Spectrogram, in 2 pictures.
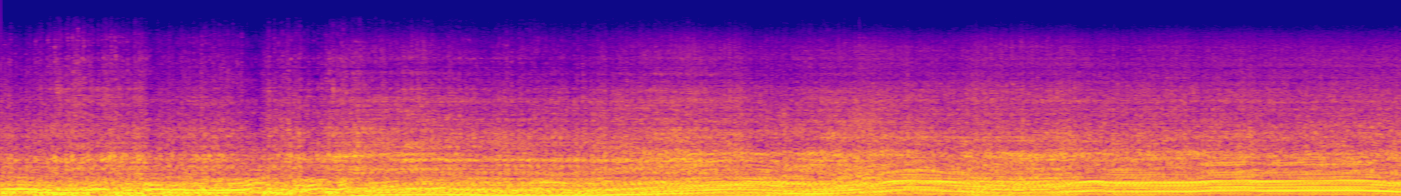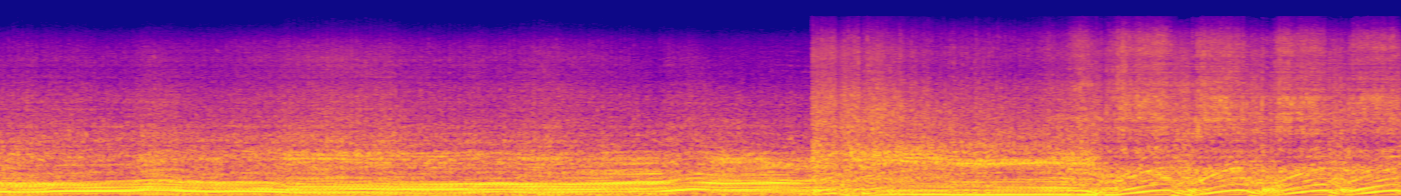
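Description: Lifted Chevy pickup's engine revving up and down as it wades through a river, with water splashing around its big mud tires. About three quarters of the way through the sound changes abruptly, and near the end comes a fast run of rising and falling revs as a truck churns through mud and water.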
